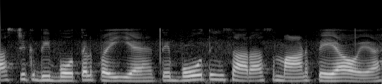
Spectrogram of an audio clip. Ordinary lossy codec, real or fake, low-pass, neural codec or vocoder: none; real; 5.4 kHz; none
